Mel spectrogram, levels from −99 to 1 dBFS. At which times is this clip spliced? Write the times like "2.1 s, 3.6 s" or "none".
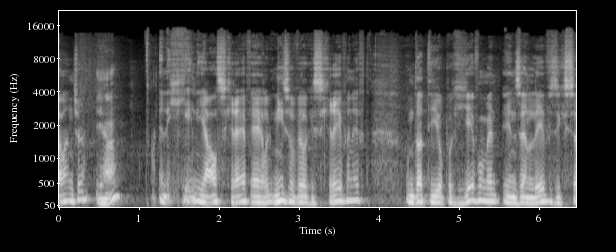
2.4 s, 5.5 s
